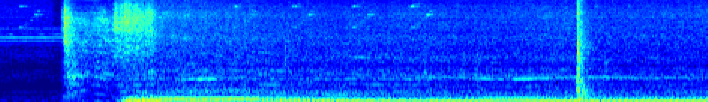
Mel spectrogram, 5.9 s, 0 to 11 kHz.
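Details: 1991 Mercedes 300E six-cylinder, about 139,000 miles, long-sat car after exhaust repair: brief crank, catches at once and settles into an even, steady low idle with no misses or knocks; normal start and idle.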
